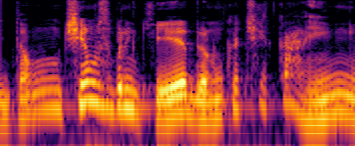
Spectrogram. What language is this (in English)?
Portuguese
